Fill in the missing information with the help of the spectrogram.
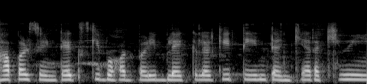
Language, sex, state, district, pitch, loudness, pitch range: Hindi, female, Bihar, Katihar, 215 Hz, -20 LUFS, 210-220 Hz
